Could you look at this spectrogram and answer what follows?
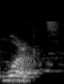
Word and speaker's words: worked: Ya no es work, ahora es worked. Worked. Le aumentamos una T prácticamente en la pronunciación.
